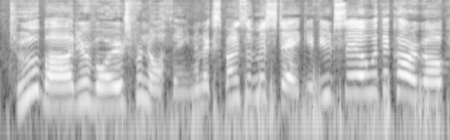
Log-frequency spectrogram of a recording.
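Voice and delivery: smug mock-sympathetic sea captain; gloating sympathy. A narrator's reading. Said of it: "gloated over them and made polite sounds of sympathy".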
